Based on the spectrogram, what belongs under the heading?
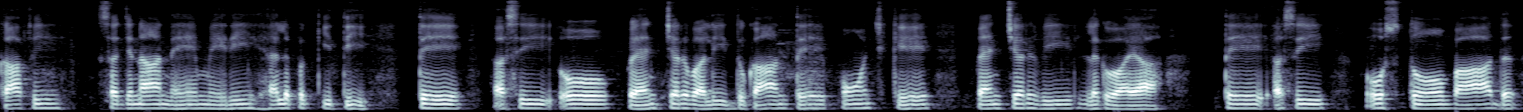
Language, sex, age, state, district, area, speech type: Punjabi, male, 45-60, Punjab, Jalandhar, urban, spontaneous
